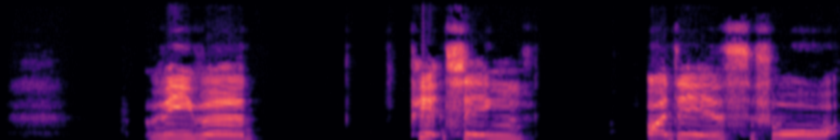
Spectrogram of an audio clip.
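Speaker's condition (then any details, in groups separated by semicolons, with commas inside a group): Down syndrome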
